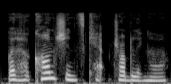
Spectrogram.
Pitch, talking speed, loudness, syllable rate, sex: 205 Hz, 210 wpm, -16 LUFS, 5.7 syllables/s, female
